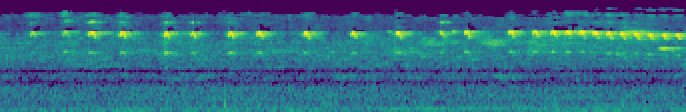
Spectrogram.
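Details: Downy woodpecker calling with a run of sharp high notes, evenly spaced at first, then speeding into a fast, slightly falling rattle at the end, over steady background hiss.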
